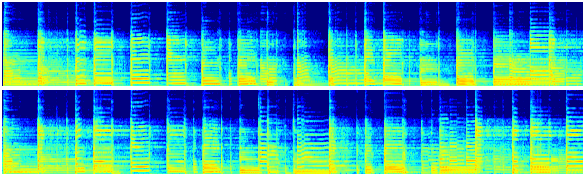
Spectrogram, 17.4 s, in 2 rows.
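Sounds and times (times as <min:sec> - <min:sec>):
1970s guitar mix at 110 bpm in G sharp: 0:00.0 - 0:17.4.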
